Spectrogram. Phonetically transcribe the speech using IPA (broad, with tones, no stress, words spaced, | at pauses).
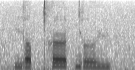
jɐ˧p̚t̪ʰœː˥t̚jɵ˧ɥ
